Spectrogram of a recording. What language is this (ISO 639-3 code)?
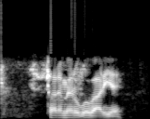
sbn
